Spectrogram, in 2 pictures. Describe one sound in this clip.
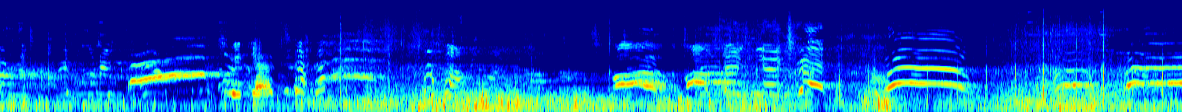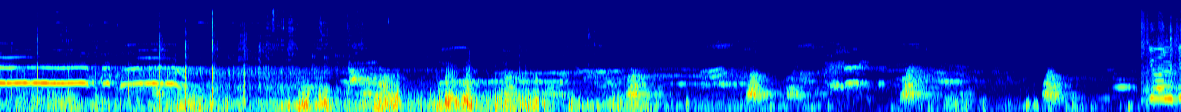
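Small wheels rattle and roll over asphalt.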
